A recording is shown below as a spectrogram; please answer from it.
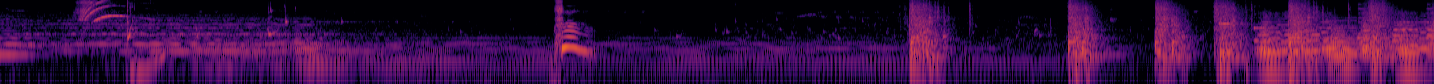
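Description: Cartoon soundtrack of soft background music with sound effects. A falling whistle-swish comes about half a second in as a fishing rod is swung up, and a louder swooping whistle comes about four seconds in. From about seven seconds in, several sharp hits lead into faster music.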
